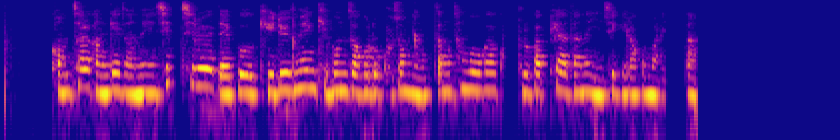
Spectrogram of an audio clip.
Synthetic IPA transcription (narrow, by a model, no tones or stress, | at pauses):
kʌmt͡ɕʰaɭkaŋɡe̞d͡ʑanɯnɕʰip̚t͡ɕʰiɾiɭne̞bukiɾjunenkibond͡ʑaɡɯɾokusʰʌŋjʌŋt͡ɕ͈aŋt͡ɕʰaŋɡoɡapuɭɡapʰiɦadanɯninɕʰiɡiɾaɡomaɾɦe̞t̚t͈a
